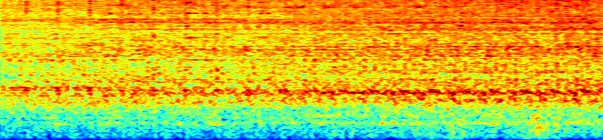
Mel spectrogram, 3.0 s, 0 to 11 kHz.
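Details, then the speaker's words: 2002 Acura TL V6 idling with one ignition coil unplugged during a cylinder test: uneven rattling rough beat; flashing check engine and TCS lights, misfire traced to a bad coil/spark plug, replaced. "So, I pulled this one out and you can hear the engine rattle. It's a little rougher right now."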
